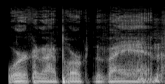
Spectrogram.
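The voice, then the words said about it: Good impression of a man. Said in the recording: “That's a good impression, too. I think that's exactly what he sounds like.”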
